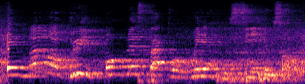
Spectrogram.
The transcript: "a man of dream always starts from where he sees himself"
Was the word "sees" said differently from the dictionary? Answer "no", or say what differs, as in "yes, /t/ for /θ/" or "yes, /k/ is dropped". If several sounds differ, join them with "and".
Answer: yes, /z/ is dropped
